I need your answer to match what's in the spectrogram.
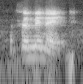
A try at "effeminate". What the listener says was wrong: Effeminate. We call it effeminate. The initially effeminate. There are four syllables, so we say effeminate, not neat. Net.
